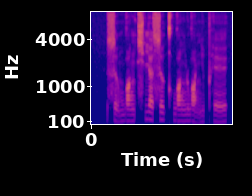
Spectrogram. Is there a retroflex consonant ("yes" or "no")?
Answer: yes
